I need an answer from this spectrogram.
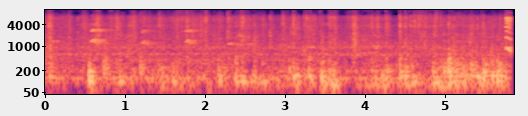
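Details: Seven-week-old Labrador Retriever puppies playing in a playroom on 27/01/2023; several brief high squeaks, a few spaced about half a second apart, over steady thumping, scuffling and knocking from the litter moving about indoors.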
